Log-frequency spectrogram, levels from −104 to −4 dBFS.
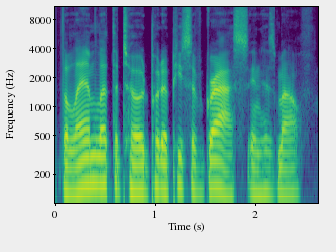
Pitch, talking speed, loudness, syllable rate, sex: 125 Hz, 295 wpm, -19 LUFS, 5.5 syllables/s, male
